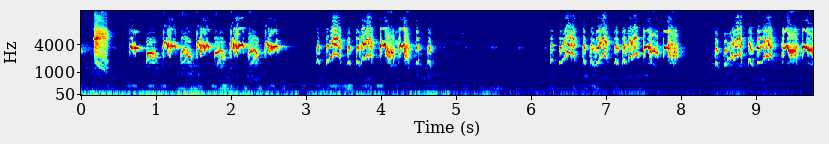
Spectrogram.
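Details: Long-tailed shrike (cendet) in the morning, used as a lure so other shrikes sing: long bouts of rapid scratchy chattering twitter about four notes a second, broken by short pauses, over a low hum.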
